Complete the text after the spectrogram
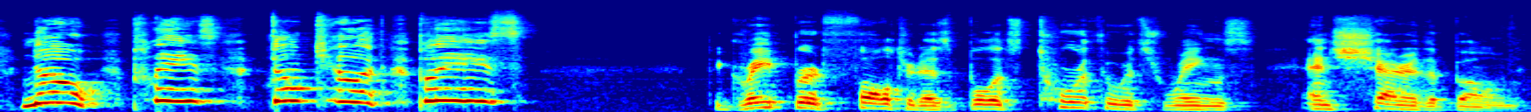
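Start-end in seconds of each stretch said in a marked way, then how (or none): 0.1-2.6 very high, loud desperate plea; girl screaming a plea; pleading. Acted. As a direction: beg him to stop.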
